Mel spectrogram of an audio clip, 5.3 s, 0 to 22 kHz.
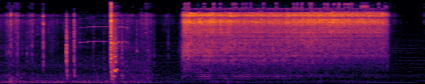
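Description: A power tool whirs steadily for a few seconds, close and loud, while nuts are removed from a NICE ME3000 or ME3100 electric gate motor, following a few light metallic clicks and knocks.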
